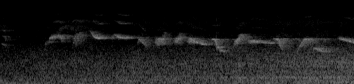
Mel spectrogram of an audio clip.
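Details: Around sunrise, several birds in a big black locust tree next to a home in town chirp continuously. Wavering whistled notes rise and fall in a steady stream over soft background noise.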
